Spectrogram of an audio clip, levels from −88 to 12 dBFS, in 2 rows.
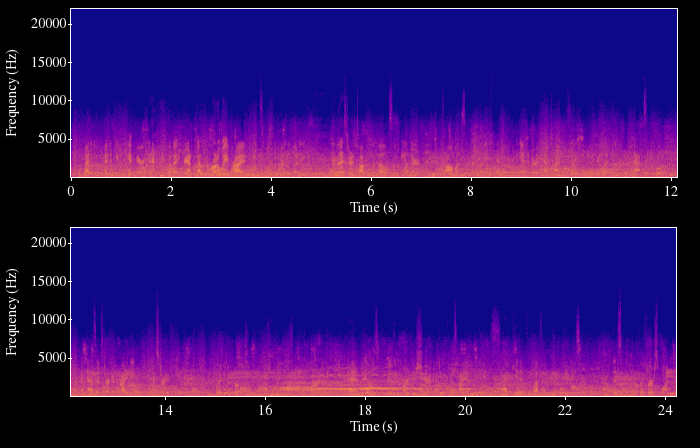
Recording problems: muffled; very slightly; fading above 4 kHz
murmuring crowd; very loud; throughout; 2 dB above the speech

